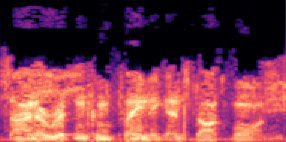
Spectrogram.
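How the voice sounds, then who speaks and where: An actor playing a level-headed, genial adviser in an old radio drama, speaking in a measured, reasonable way. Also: male voice, sits low, big pitch swings, phone-quality sound. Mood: calm, reasoning. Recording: very noisy, band-limited old radio recording.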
